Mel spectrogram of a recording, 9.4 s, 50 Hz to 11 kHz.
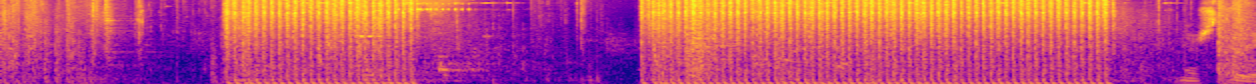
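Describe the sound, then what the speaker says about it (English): Enemy gunfire in The Division 2 comes as two long, loud bursts of rapid automatic shooting. Quieter stretches of game noise sit between and around the bursts. "Where's this guy shooting me?"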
